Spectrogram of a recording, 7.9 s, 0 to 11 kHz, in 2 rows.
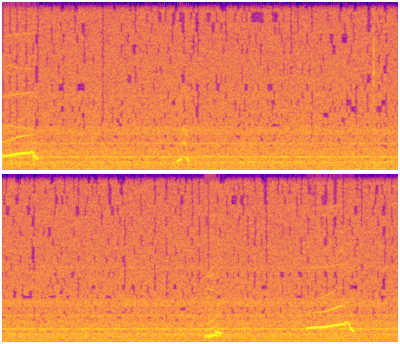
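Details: Early-morning exchange between great grey owl parents at a snag nest near 04:25: rising whistled notes open and close the stretch, with short dipping calls between them, one louder and lower, spread across eight quiet seconds.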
